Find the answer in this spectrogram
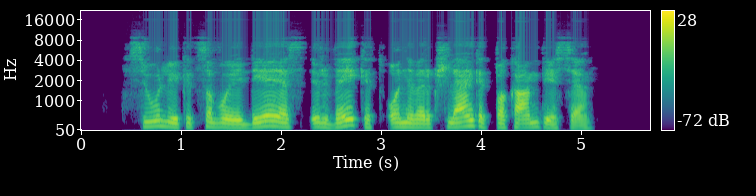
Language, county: Lithuanian, Kaunas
